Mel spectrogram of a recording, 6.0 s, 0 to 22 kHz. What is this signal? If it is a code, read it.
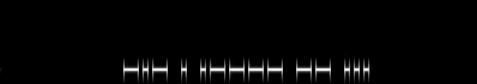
Morse code, heard as a keyed tone, about 23 wpm, 700 Hz. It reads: KE1MS
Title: Speed Racing - USA 2x2 Call Signs 20wpm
